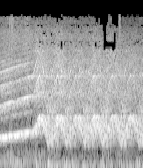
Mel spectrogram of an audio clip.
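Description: police siren

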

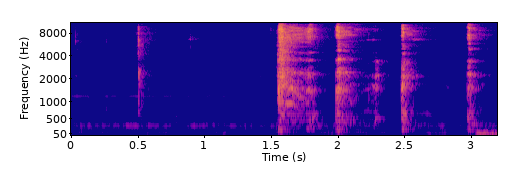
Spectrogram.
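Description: man coughing

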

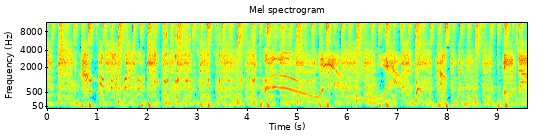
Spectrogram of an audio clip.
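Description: pig oinking

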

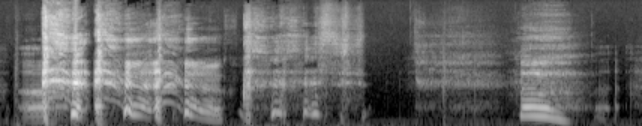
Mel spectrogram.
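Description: coughing fit

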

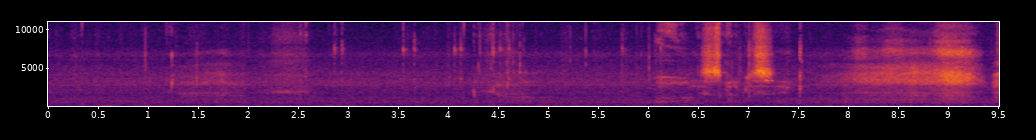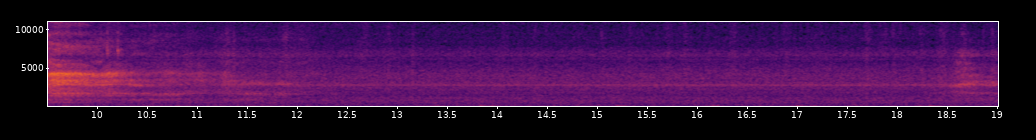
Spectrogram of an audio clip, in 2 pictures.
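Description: air conditioner running

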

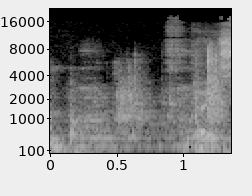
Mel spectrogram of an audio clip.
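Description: dice being rolled

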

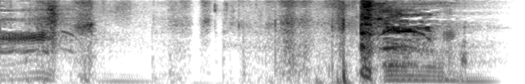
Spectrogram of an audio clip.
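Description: coughing

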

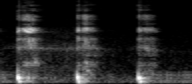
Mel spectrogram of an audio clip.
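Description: cough

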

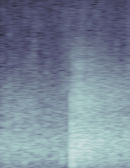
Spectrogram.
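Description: fireworks exploding

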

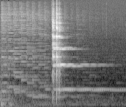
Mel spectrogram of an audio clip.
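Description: glasses clinking

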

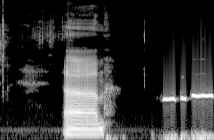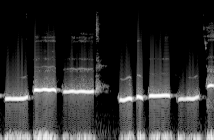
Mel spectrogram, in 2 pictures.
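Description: person whistling a tune

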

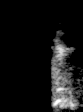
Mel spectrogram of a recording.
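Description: sneeze

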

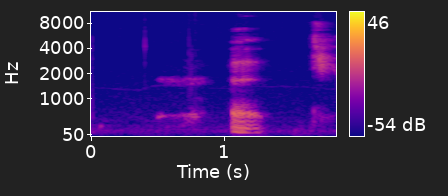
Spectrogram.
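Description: burp

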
